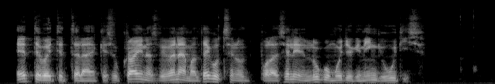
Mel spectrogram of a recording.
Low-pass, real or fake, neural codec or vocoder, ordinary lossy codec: 14.4 kHz; real; none; AAC, 96 kbps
